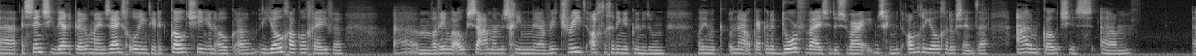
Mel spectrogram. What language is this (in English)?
Dutch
